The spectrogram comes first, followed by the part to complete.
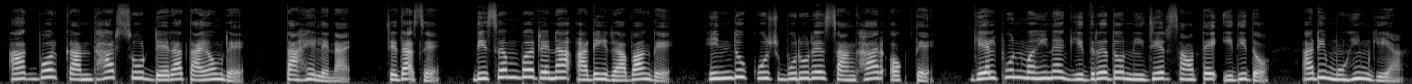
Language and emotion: Santali, neutral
